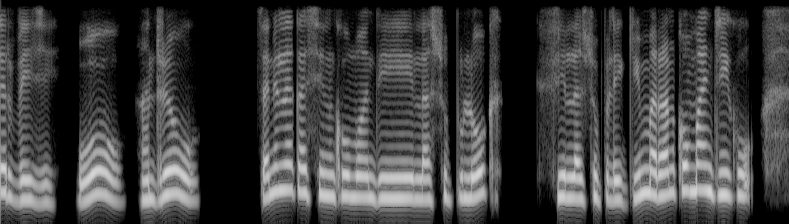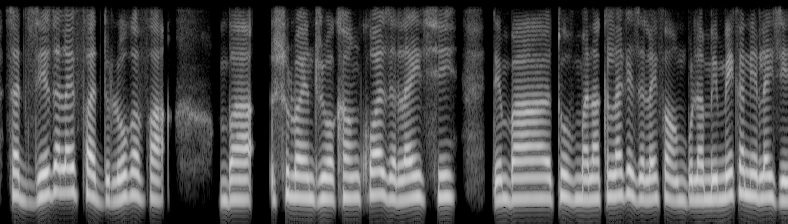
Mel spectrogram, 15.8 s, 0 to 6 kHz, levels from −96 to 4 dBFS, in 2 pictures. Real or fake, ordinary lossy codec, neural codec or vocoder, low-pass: real; none; none; 5.4 kHz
